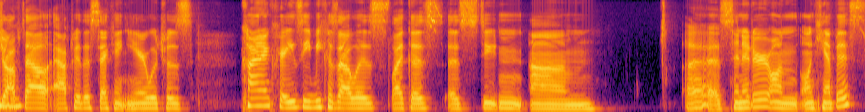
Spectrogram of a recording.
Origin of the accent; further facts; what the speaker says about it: Los Angeles, California, United States; I grew up in South Central L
